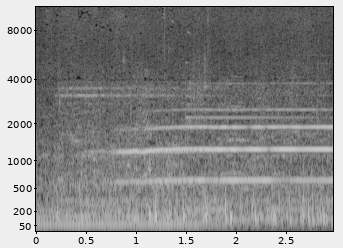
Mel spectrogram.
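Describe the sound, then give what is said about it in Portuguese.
Distant Egyptian bugles on the road hold a long, steady brass call that rises in from faint to moderate, giving the signal for all the chariots to resume their march at once, carried over a low, constant rumble of engines. No one speaks. “Lá ao fundo, na estrada, estão a tocar cornetas egípcias, dando o sinal sonoro para que todos os carros retomem a marcha em simultâneo.”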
